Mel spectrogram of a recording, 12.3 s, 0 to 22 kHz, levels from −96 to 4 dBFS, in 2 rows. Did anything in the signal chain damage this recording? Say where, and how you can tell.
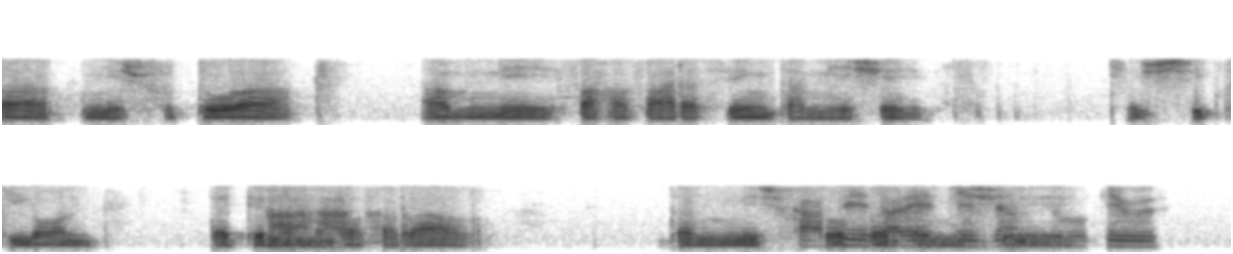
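Yes, at the codec stage: the whole clip carries plainly audible Speex codec damage. The speech sounds hoarse and noisy throughout, confined to roughly 150 Hz to 3.6 kHz, which fits a narrowband Speex stream near 11 kbps, too few bits to code the excitation cleanly.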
